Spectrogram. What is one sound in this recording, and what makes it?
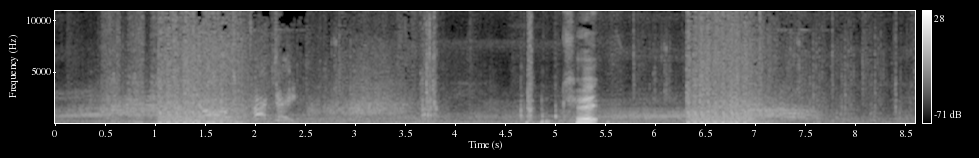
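Gunshots fire in bursts.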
